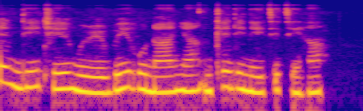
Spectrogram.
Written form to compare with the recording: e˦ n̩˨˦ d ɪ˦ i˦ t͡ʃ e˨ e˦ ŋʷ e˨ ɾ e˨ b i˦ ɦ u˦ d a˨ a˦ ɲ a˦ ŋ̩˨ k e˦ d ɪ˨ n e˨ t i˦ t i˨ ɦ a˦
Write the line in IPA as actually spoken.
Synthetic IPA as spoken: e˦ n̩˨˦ d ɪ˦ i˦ t͡ʃ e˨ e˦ ŋʷ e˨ ɾ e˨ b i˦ ɦ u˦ n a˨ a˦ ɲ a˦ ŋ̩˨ k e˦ d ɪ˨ n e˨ t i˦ t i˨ ɦ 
